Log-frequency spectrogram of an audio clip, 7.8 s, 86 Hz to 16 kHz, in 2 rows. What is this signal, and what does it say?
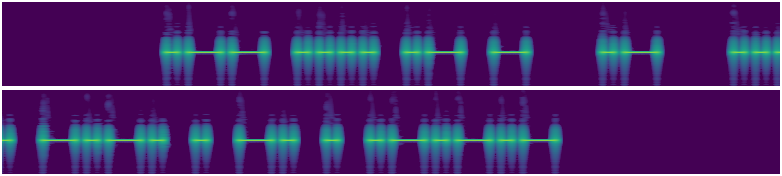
Morse code, heard as a keyed tone, about 22 wpm, 700 Hz. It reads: WHAT A SCENE.
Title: Sentences from Top 1100 Words 22wpm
